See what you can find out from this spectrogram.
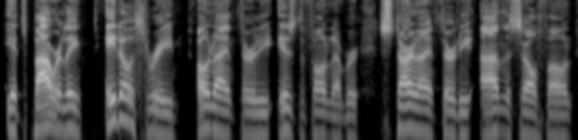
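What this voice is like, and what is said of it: Strained, damaged voice. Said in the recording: “don't worry about the voice... this stupid voice nonsense is driving me a little bit crazy... Voice Recovery Week”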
